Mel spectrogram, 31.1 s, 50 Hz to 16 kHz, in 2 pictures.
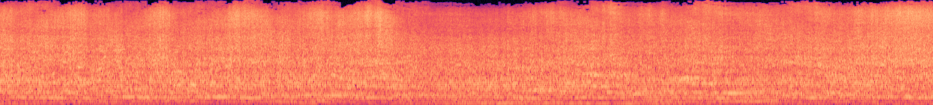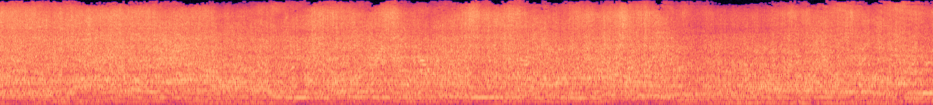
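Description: A pack of super late model dirt-track race cars running at racing speed, their V8 engines loud and continuous, with the engine notes rising and falling as the cars go through the turns and pass by.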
